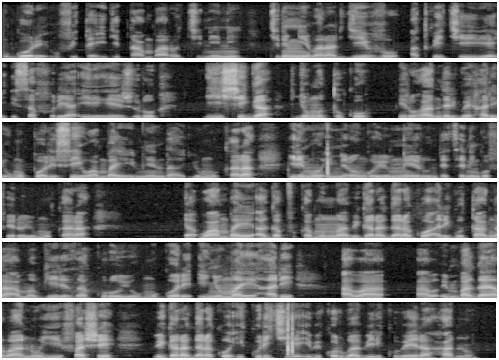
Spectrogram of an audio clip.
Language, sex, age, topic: Kinyarwanda, male, 18-24, government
